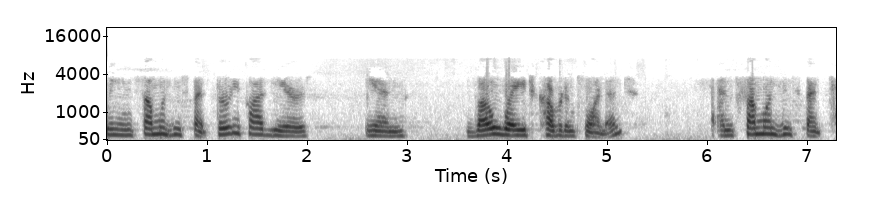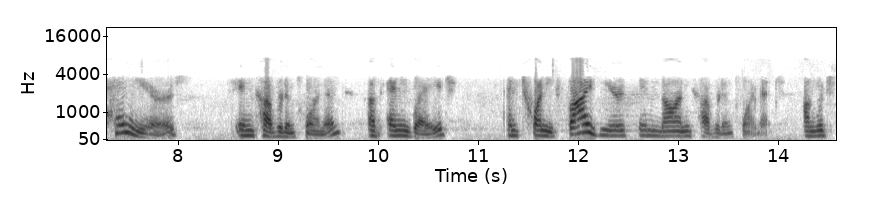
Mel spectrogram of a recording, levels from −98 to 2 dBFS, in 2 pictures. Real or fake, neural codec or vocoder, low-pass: fake; vocoder, 44.1 kHz, 128 mel bands every 512 samples, BigVGAN v2; 7.2 kHz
